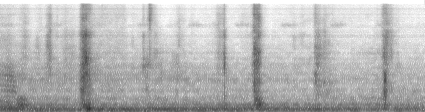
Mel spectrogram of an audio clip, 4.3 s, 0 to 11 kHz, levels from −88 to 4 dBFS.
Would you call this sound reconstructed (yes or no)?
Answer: yes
